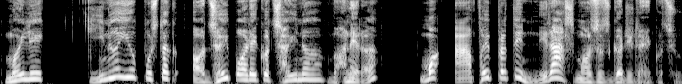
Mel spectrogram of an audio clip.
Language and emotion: Nepali, disgusted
